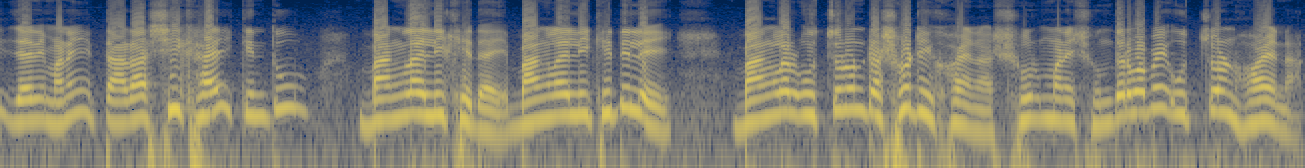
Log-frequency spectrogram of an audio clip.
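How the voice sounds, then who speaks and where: A man from Bangladesh teaching Arabic in a casual spoken lesson, explaining with restarts and repeated words and slowing down to spell out Arabic words. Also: very high voice, a bit bright, clean tone, dry recording. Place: home.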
